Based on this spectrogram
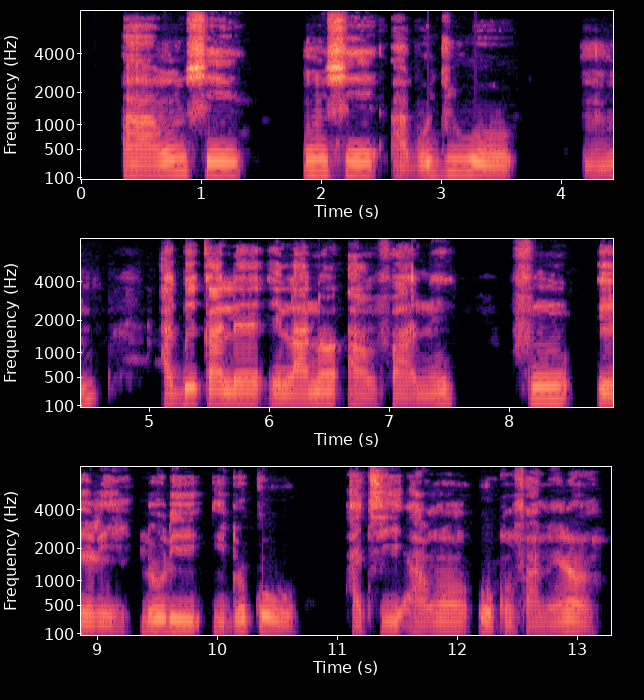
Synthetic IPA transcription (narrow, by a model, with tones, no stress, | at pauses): a˨wũ˧˦ʃe˧ | ñ̩˦ʃe˧a˨bo˨˦d͡ʒu˦o˧˨˦ | a˨ɡ͡be˨˦ka˧lɛ˧i˨la˨nã˦ʔa˨fa˨nĩ˨˦ | fũ˦ | e˦˨ɾe˨lo˨˦ɾi˦i˨do˨˦ko˦˨wo˨ | a˨tʰi˧a˨w̃ɔ̃˧o˧kũ˨fa˨mĩ˨˦ɾ̃ãː˦˨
